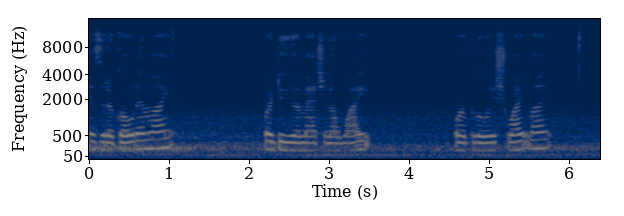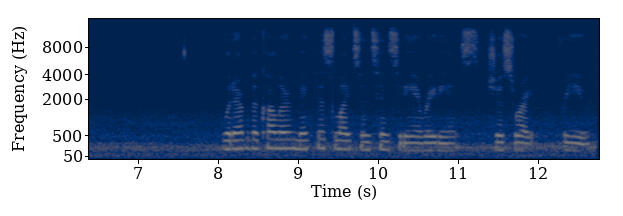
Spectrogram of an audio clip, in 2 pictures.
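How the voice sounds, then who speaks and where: Low-pitched woman guiding a meditation, distant noisy recording. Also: steady tone, measured pace, pauses often. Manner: instructional, addressing the listener with gentle imperatives and questions. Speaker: meditation guide. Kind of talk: guided meditation, scripted narration. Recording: distant mic, clear background noise, ambient rumble.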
